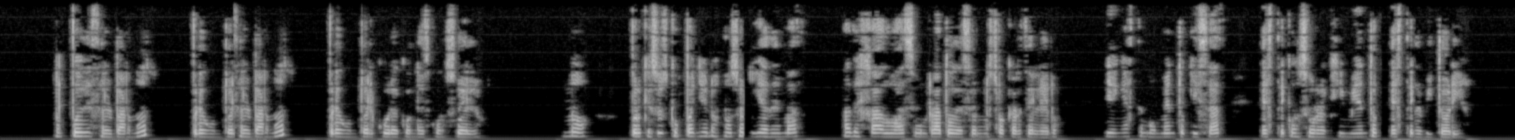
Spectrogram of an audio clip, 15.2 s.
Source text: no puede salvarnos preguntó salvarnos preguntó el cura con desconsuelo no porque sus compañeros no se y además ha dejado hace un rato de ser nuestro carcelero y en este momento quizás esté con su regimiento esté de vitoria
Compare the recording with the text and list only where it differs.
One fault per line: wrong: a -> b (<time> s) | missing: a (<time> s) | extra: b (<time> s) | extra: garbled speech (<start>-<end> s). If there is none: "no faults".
no faults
